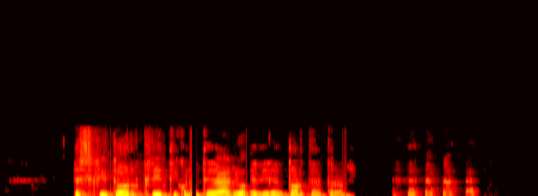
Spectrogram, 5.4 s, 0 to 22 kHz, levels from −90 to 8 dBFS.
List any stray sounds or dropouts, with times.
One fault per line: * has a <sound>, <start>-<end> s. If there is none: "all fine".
* has a dropout, 1.9-2.0 s
* has a laugh, 3.9-4.8 s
